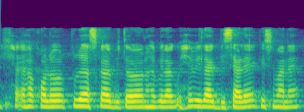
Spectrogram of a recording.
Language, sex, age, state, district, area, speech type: Assamese, female, 60+, Assam, Udalguri, rural, spontaneous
